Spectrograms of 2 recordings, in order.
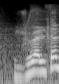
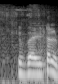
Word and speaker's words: Yveltal: ओह माय गॉड, ज्वेल्टल ही बोलते हैं उसको, ज्वेल्टल बोलते हैं, वाई साइलेंट है।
